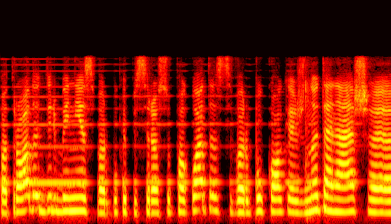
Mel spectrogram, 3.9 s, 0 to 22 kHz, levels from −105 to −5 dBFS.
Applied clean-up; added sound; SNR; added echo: neural mask model RNNoise.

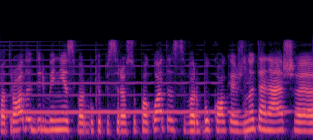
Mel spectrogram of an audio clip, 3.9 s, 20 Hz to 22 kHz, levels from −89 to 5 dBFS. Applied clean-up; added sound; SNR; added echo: none; Wind instrument, woodwind instrument; 11 dB; none.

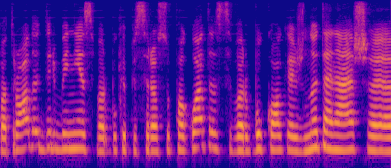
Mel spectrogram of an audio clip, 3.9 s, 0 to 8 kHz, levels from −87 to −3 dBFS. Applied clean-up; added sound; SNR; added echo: neural mask model DeepFilterNet 3.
